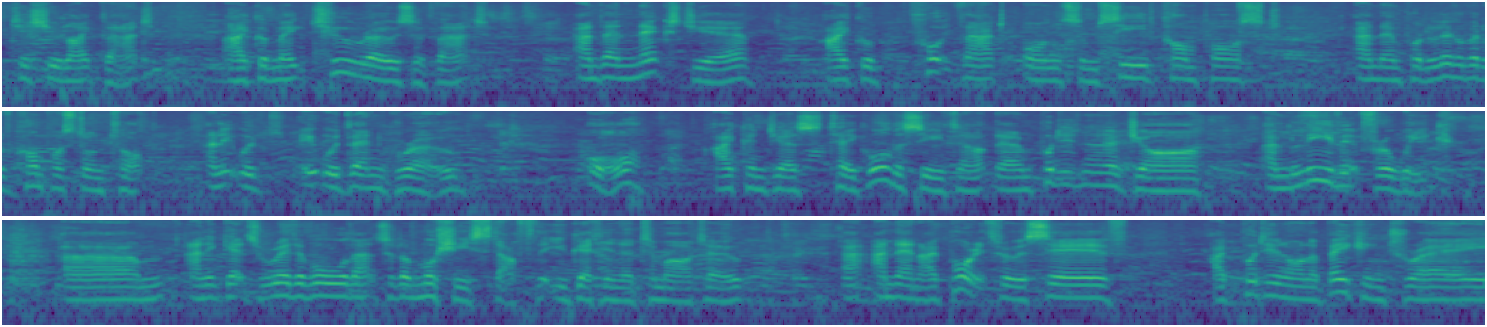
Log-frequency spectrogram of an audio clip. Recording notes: I have taken a trip to Seedy Sunday an annual seed swopping event in Brighton. At the heart of Seedy Sunday is the huge seed swap table where seeds are donated and swapped. This year I decided to record some podcast from the event. You can hear me chat to various stall holders and volunteers.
